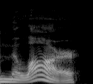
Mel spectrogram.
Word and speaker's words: Millar: According to Twitter, Mark Miller's Twitter, he said both pronunciations are correct, as Miller used to be a trade name, thus would be pronounced differently in different areas.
